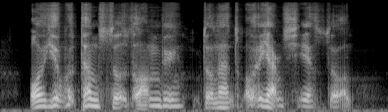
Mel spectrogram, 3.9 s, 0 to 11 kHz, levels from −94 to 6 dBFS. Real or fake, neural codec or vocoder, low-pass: fake; autoencoder, 22.05 kHz, a latent of 192 numbers a frame, VITS, trained on many speakers; 9.9 kHz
